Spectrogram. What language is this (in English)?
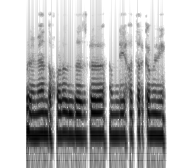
Pashto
